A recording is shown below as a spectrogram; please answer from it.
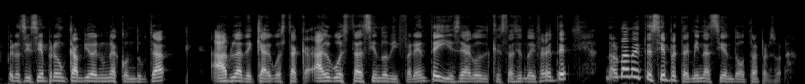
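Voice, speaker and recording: A man, hosting a podcast and reacting with sarcastic, drawn-out remarks. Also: a little high, very animated, fairly bright tone, no room sound, clean studio sound. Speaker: host reacting to a guest's story.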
